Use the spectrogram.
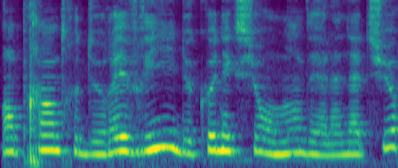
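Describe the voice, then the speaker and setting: A somewhat breathy woman's voice, dark and mellow in tone, at medium pitch with ordinary pitch variation. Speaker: astrologer. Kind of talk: lecture. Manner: fast.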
